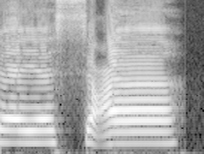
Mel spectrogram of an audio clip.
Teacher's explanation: کلمت یسعی میں یہاں حرف العین ہے، عین کو ہم حلق کے درمیان والے حصے سے ادا کریں گے۔ آخری میں مد طبیعی ہے تو 2 حرف کے برابر ہمیں اپنی آواز لمبی کرنا ہے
